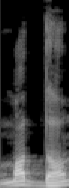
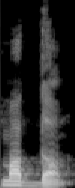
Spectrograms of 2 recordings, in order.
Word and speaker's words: মাধ্যম: খ এ আকার পরীক্ষা মহাপান দ এ জফলা থাকলে তোমাকে লিখতে হবে অল্পপান দ এ হস এবং মহাপান দ ম আকার ধ জ ফলা ম মাধ্যম তোমাকে উচ্চারণে লিখতে হবে ম আকার অল্পপান দ এ হস এবং মহাপান দ ওকার ম এ হস মাধ্যম দন্তস আকার ধ জপলা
